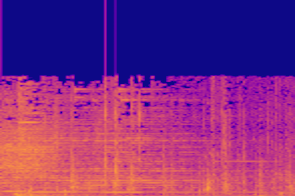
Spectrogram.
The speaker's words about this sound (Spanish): El demonio detuvo los caballos.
